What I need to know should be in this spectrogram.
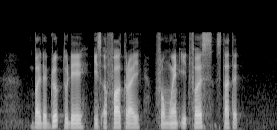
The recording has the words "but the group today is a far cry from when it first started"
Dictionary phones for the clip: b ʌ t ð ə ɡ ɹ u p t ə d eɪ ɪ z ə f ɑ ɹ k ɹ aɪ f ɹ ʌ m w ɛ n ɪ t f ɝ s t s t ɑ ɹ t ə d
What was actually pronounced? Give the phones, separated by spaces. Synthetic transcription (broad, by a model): b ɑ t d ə ɡ ɹ u p t ə d eɪ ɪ s ə f ɑ k ɹ aɪ f ɹ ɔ m w ɛ n ɪ t f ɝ s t s t ɑ t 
